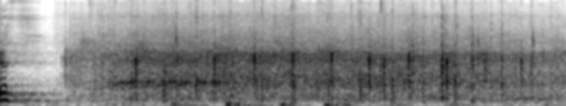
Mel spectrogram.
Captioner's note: audience applauding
